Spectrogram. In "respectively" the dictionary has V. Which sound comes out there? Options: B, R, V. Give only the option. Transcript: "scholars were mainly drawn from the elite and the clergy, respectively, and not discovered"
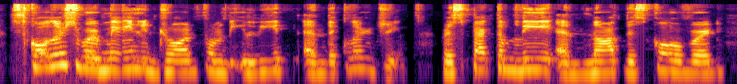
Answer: B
